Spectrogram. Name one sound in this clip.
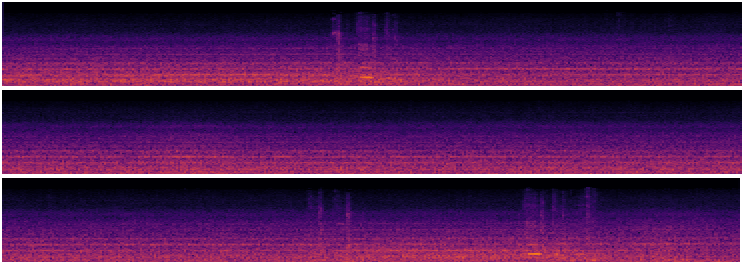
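A train's motor hums steadily as the train rolls along the rails.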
